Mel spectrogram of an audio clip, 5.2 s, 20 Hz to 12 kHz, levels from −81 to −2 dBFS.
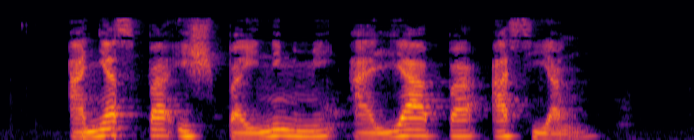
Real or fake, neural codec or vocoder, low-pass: real; none; 7.2 kHz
